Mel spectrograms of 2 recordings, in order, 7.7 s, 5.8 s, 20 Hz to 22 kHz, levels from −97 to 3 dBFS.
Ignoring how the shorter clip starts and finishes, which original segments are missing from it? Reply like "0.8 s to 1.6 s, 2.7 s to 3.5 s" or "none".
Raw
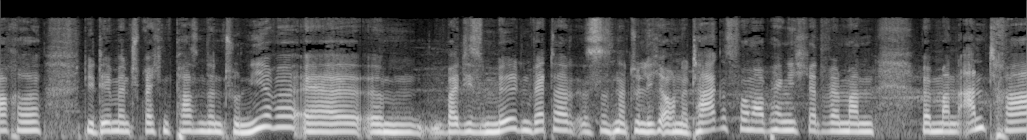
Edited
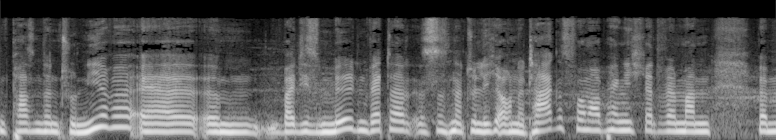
none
